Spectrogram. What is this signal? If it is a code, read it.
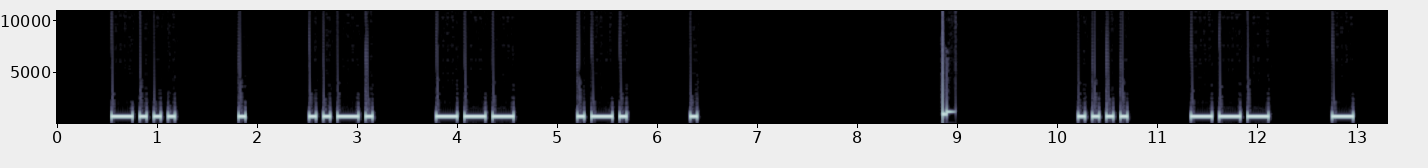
Morse code, heard as a keyed tone, about 17 wpm, spaced as for 10 wpm, 700 Hz. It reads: BEFORE HOT
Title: 3x Character Spacing - Top 200 Words - 17wpm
